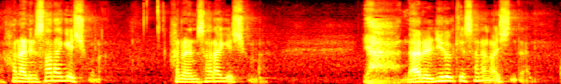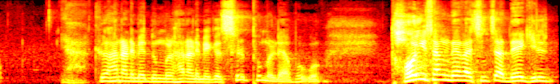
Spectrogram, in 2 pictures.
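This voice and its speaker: A man's voice: mid-range voice, gravelly, pushed and bright. A man preaching a sermon as pastor, who keeps asking his congregation questions. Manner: asks the congregation many questions.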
